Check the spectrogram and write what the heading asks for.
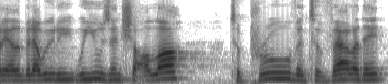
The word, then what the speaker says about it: in sha Allah: person says now I'm insha'Allah different story and also how you say it say in sha Allah or you say hello Charla I understand it's a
